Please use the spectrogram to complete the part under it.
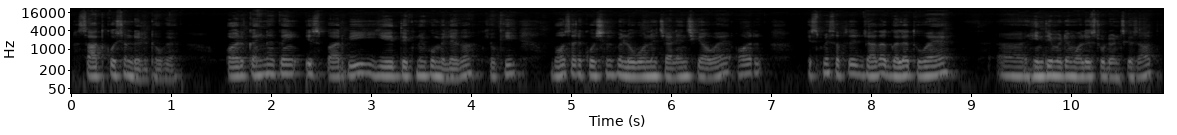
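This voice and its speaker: A man's voice: mid-range voice, dark tone. A young man, casually explaining exam cutoffs to students and often correcting himself. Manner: conversational, keeps saying "friends", self-correcting. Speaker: exam-prep YouTuber.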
